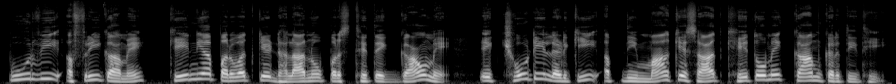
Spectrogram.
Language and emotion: Hindi, neutral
